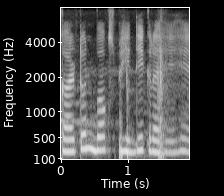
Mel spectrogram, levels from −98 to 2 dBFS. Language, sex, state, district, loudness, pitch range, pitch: Hindi, female, Arunachal Pradesh, Papum Pare, -16 LUFS, 230-255 Hz, 240 Hz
